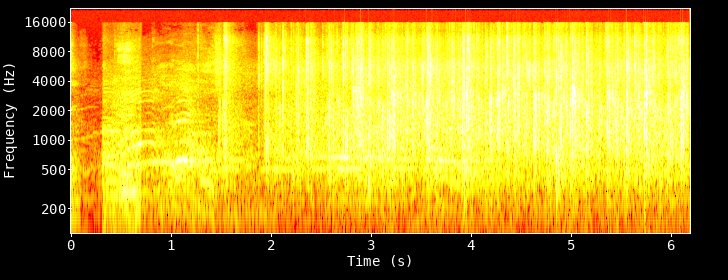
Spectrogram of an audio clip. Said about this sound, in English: In fact, I see that those who are not married are clapping better than those who are married because they know they've done it.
